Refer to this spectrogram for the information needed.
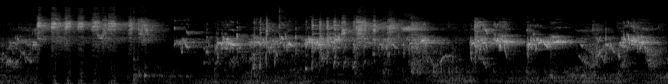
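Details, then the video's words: Budgies in a loud, continuous chattering of harsh squawks and buzzy chirps, several birds overlapping with one short pause. "Budgies Sounds| Budgies Chirping sound"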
